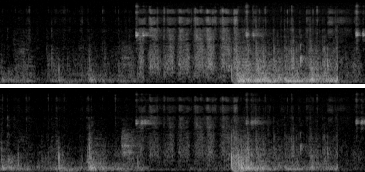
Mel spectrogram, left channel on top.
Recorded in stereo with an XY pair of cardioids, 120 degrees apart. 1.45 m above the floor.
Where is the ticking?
45° left, 7 m.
